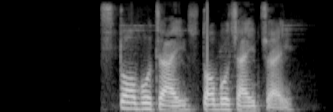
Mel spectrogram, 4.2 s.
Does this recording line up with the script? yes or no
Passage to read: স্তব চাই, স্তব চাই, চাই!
yes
